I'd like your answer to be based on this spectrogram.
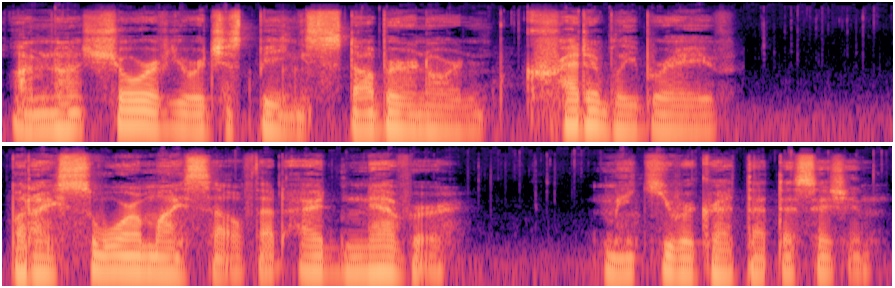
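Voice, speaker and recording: A man playing a devoted, protective crime boss boyfriend in a romantic ASMR roleplay, speaking softly and earnestly with hesitant pauses. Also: lowish voice, little pitch movement, slightly rough. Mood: tender, reflective. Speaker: audio roleplay performer. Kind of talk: romantic ASMR roleplay, intimate scripted monologue.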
